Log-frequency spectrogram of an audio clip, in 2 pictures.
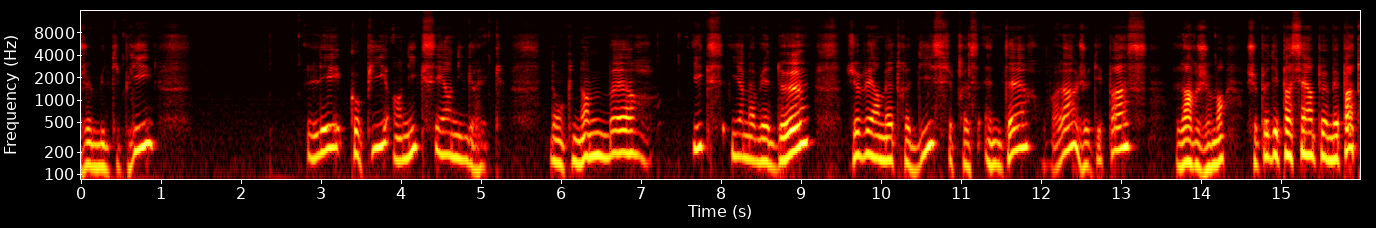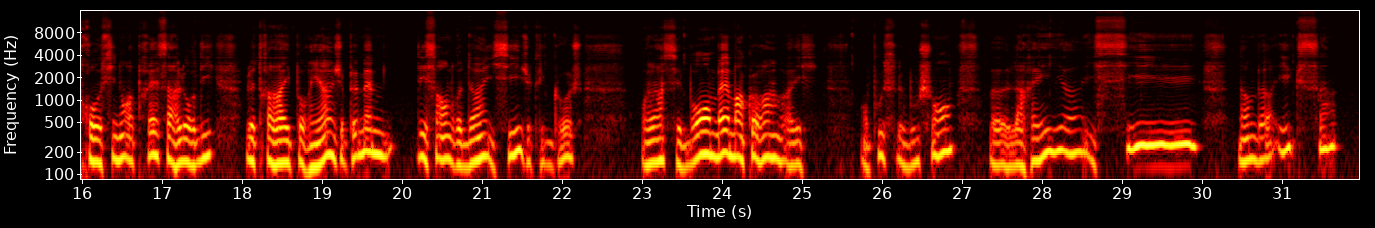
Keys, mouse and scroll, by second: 2.3-3.3 drag, 4.4-5.7 drag, 7.1-8.3 drag, 10.1 KP_1, 10.5 KP_0, 10.9 Return, 12.9-14.3 drag, 18.9 click, 19.8-20.6 scroll down 2, 20.6 click, 21.7 click, 22.8-24.2 drag, 25.4 click, 27.9-31.8 drag, 31.8-31.9 scroll down 2.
